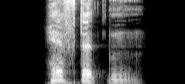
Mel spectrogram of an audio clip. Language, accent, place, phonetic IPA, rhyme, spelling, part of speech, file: German, Germany, Berlin, [ˈhɛftətn̩], -ɛftətn̩, hefteten, verb, De-hefteten.ogg
- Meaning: inflection of heften: 1. first/third-person plural preterite 2. first/third-person plural subjunctive II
